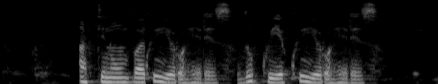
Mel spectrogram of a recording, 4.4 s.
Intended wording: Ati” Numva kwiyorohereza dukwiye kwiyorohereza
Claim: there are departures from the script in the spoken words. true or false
false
